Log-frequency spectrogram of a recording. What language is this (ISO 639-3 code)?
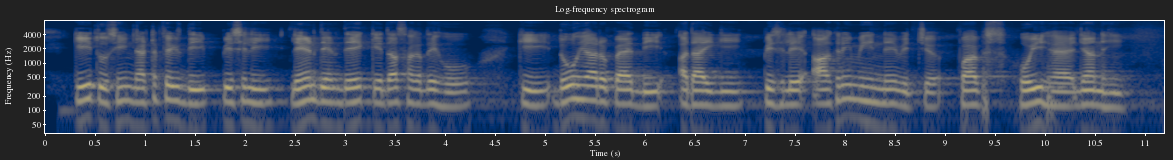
pan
